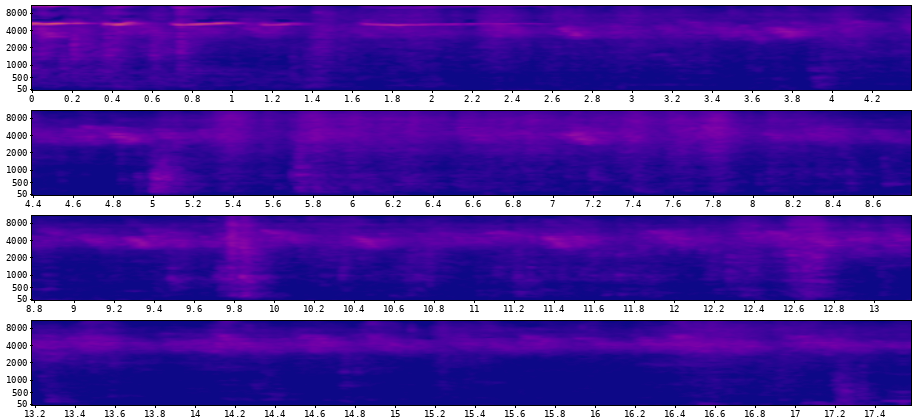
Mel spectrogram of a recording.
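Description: Birds chirping and twittering, with a high whistled, warbling call over the first couple of seconds and a few scattered soft knocks.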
